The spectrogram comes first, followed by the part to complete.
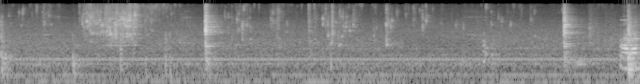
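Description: Silicone spatula scraping marinated meat and masala out of a plastic bowl into a steel pot and stirring it, with a sharp knock about two and a half seconds in and another near the end. A steady low hum runs underneath.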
